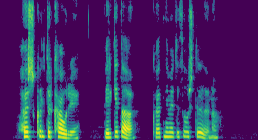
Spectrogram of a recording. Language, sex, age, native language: Icelandic, female, 20-29, Icelandic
